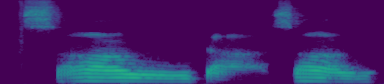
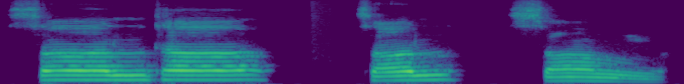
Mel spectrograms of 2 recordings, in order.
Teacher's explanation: the n-g nasal your tongue in the back should rise in the back of your mouth song song that kind of rises up versus santa san sang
